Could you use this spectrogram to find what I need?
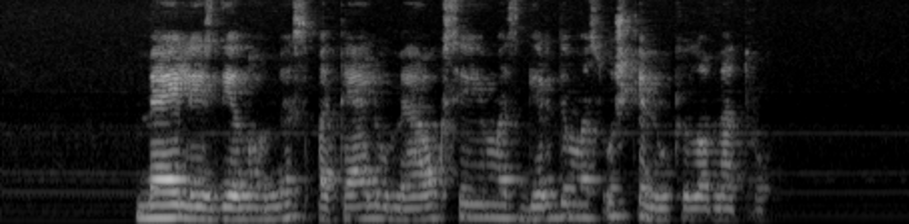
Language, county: Lithuanian, Marijampolė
